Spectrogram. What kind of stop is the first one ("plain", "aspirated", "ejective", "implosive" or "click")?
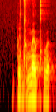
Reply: plain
